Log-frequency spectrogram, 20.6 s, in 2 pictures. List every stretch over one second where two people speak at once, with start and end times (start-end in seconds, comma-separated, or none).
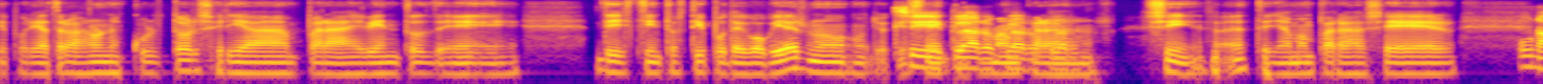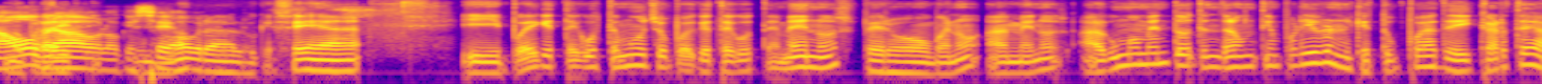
5.9-7.2, 10.3-11.5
